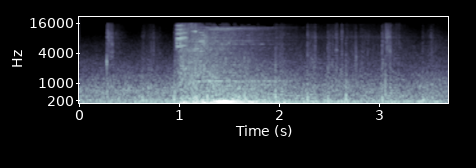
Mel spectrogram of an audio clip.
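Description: An energy beam fires with a loud rushing zap.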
